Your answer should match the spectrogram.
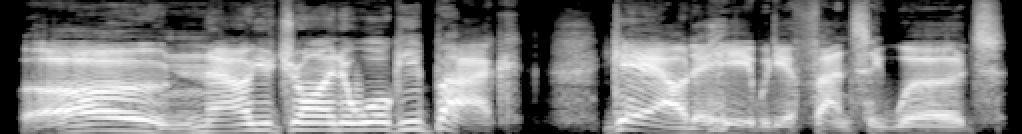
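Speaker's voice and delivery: loud, high jeer easing down; mocking drawl in a creature voice; mocking goblin. A narrator's reading. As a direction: scoff at fine talk as a goblin. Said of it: "the goblin drawled mockingly".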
